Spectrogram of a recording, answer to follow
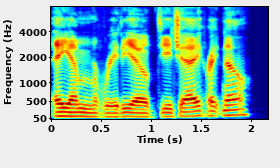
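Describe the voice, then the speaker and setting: A man's voice: lowish voice, measured pace, vocal fry, a bit bright, smooth, no room sound, clean studio sound. Tired man chatting as podcast co-host. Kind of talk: casual chat.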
